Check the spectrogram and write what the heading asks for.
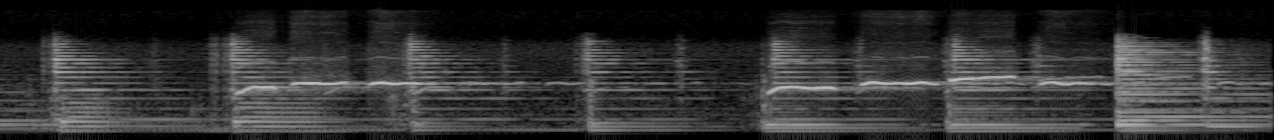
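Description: Background music: plucked-string chords struck about once a second, with a whistled melody gliding over them from about a second in.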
